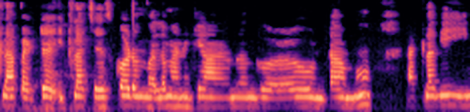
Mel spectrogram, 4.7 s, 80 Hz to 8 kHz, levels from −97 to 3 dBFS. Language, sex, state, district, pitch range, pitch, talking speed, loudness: Telugu, female, Andhra Pradesh, Krishna, 190-205 Hz, 195 Hz, 140 wpm, -19 LUFS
